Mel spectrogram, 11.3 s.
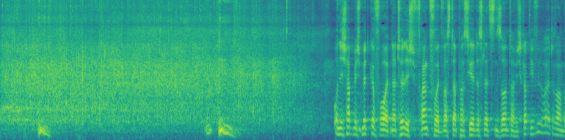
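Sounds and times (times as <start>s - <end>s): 
audience applause: 0.0s - 6.6s
speech: 6.7s - 11.2s.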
